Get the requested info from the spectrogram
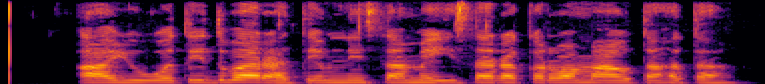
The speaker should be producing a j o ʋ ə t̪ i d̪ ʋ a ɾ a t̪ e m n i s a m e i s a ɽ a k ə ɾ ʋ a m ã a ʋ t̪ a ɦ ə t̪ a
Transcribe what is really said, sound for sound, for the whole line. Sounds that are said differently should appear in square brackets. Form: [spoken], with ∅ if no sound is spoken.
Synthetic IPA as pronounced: a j [u] ʋ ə t̪ i d̪ ʋ a ɾ a t̪ e m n i s a m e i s a [ɾ] a k ə ɾ ʋ a m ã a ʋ t̪ a ɦ ə t̪ a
